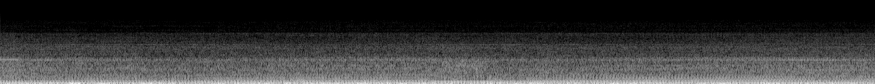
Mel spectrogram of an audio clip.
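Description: Bajaj Dominar 400's single-cylinder engine running steadily at low revs in third gear, at about 30 km/h.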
